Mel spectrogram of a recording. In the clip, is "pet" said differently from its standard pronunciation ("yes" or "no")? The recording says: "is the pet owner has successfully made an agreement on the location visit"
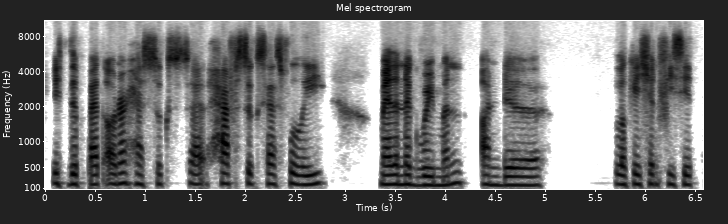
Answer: no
